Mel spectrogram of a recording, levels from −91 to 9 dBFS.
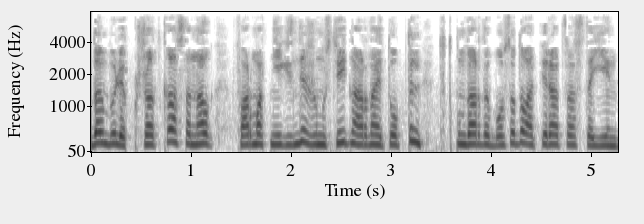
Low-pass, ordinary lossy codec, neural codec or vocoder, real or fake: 7.2 kHz; MP3, 32 kbps; none; real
